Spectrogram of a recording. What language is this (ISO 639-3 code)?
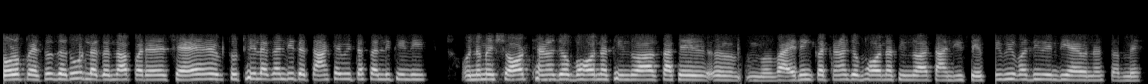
snd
